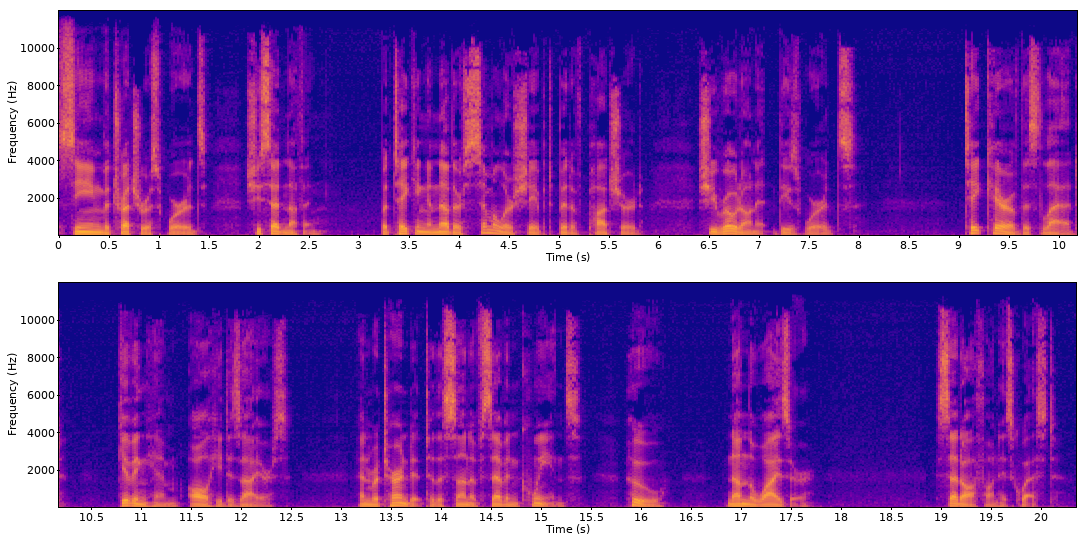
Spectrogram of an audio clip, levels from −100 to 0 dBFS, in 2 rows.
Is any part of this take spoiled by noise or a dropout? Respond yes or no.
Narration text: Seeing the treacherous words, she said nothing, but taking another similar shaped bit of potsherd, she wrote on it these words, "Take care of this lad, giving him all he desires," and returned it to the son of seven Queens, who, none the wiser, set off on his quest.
no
